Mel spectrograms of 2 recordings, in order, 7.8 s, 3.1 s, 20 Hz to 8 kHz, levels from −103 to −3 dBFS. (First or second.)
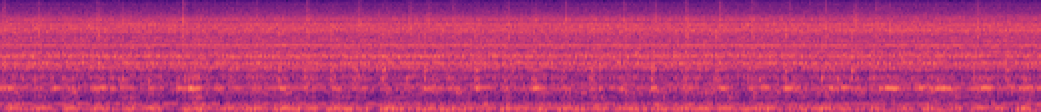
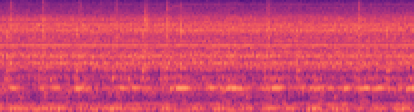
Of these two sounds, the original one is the second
